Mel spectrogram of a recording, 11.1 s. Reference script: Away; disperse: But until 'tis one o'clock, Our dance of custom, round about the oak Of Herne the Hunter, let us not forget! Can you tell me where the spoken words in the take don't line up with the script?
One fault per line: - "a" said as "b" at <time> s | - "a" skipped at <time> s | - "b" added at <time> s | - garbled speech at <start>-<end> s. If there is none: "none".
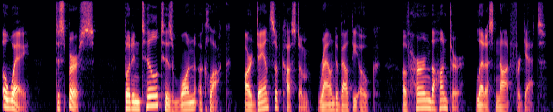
none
